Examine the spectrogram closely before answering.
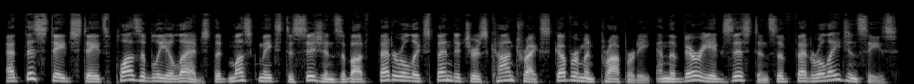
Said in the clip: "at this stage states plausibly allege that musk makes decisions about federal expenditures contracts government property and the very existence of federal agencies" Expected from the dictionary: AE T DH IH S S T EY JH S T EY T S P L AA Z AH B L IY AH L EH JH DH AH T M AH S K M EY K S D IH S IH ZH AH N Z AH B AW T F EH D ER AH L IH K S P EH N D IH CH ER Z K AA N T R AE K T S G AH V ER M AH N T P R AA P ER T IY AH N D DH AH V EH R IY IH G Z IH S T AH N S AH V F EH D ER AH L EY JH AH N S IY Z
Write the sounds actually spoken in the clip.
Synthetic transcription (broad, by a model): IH T DH IH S S T EY JH S T EY T S P L AA Z AH B L IY AH L EH JH DH AH T M AH S K M EY K S D IH S IH ZH AH N Z AH B AW T F EH D ER L IH K S P EH N D IH CH ER Z K AA N T R AE K T S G AH V ER M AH N P R AA P ER T IY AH N DH AH V EH R IY IH G Z IH S T AH N S AH V F EH D ER L EY JH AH N S IY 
